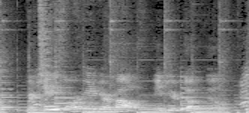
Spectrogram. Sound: voiceover

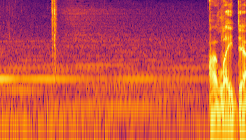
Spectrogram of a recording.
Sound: switch clicks

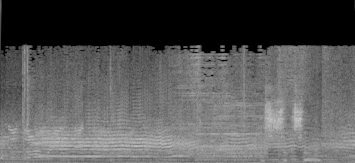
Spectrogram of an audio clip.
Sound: yelling

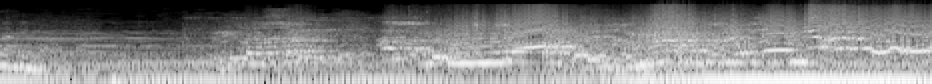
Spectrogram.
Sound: Emman wailing

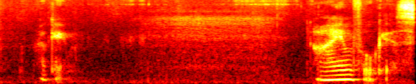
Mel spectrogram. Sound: breathing

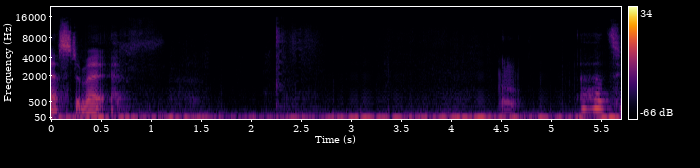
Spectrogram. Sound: sound of sliding measuring tape

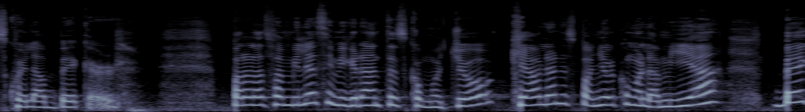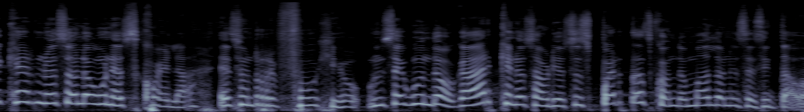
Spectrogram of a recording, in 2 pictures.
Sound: speaking spanish

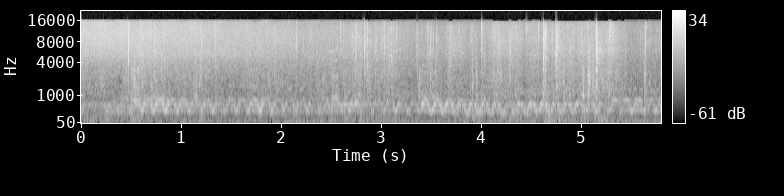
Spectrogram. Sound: breaking of sticks

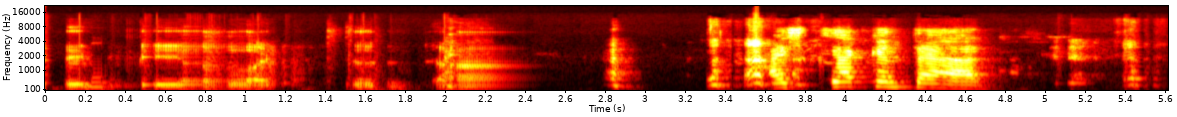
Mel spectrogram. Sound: laughing

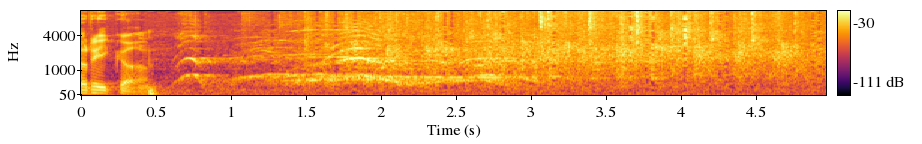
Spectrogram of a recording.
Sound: audience cheers

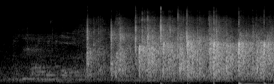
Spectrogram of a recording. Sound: audience clapping

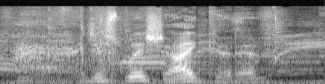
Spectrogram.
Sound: sigh

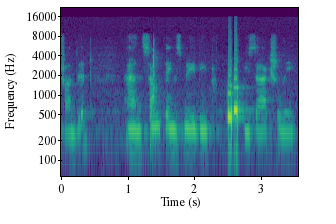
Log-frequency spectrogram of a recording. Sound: beep

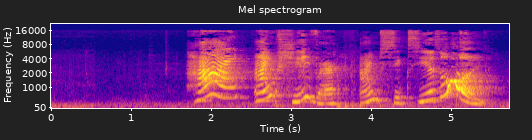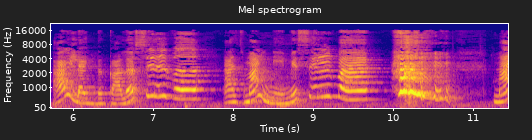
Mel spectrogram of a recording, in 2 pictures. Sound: giggles

